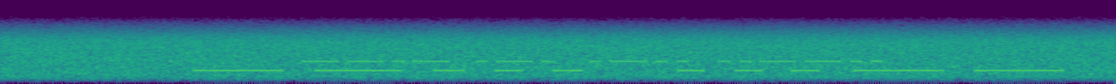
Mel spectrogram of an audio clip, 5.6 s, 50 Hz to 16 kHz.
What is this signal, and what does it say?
Morse code, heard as two keyed tones, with radio static. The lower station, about 8 wpm, 640 Hz: 73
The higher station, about 23 wpm, 1040 Hz: QRL?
